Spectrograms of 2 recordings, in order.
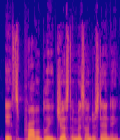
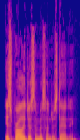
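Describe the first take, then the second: First: The T in "it's" is clearly pronounced. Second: The T in "it's" is dropped, sounding like "is". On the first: "just like I could say" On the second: "I could also say"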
